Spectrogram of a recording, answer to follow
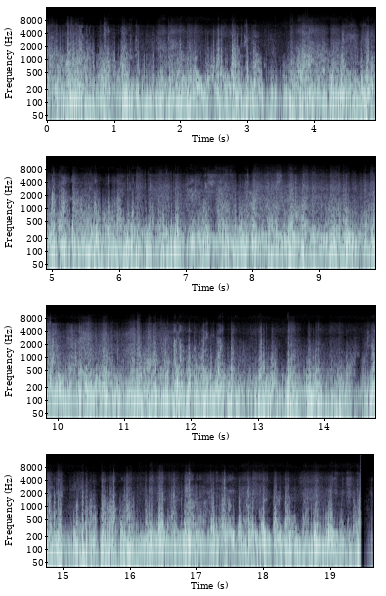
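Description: Wind buffeting the microphone on an exposed snowy mountain ridge: a loud, gusty rumble.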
